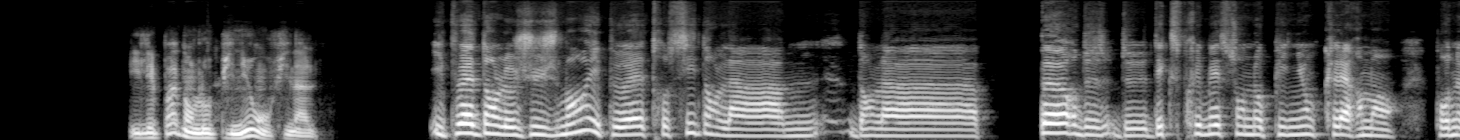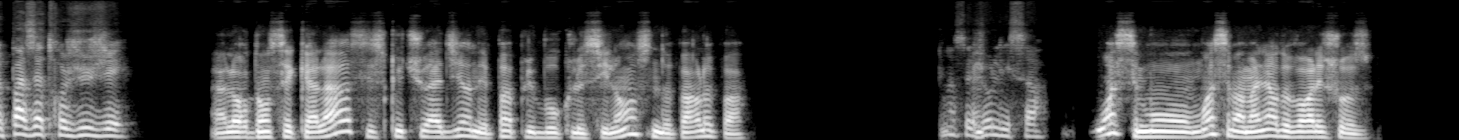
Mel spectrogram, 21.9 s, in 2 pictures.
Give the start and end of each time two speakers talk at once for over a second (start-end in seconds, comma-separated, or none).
none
